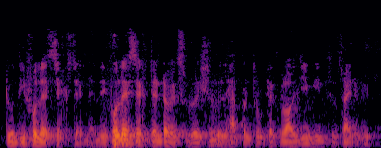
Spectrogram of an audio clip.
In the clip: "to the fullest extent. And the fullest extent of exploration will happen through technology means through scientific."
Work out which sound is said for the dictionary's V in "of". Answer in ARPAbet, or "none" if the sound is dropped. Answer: V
